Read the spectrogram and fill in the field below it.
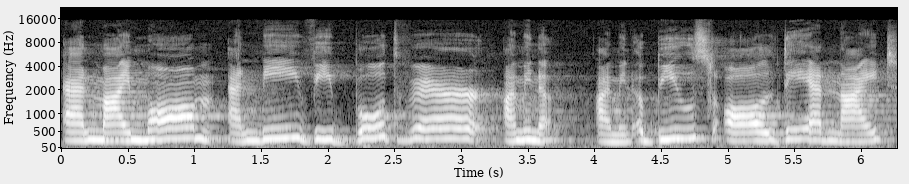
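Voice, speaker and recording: With a Bengali accent, a woman speaks at a high pitch and a very slow pace amid audible room echo. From Bangladesh. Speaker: activist. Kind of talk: conference speech. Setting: stage with audience. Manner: halting.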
